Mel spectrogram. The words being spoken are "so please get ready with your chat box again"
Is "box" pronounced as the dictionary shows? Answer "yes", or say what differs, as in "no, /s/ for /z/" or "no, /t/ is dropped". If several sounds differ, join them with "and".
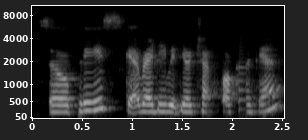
no, /s/ is dropped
